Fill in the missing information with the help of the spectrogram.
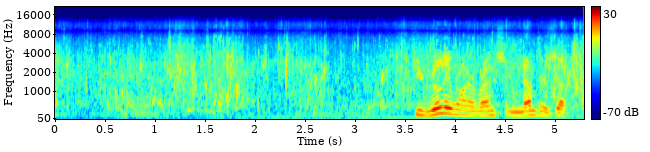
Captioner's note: splashing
